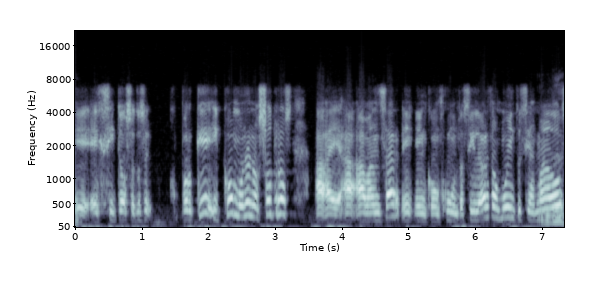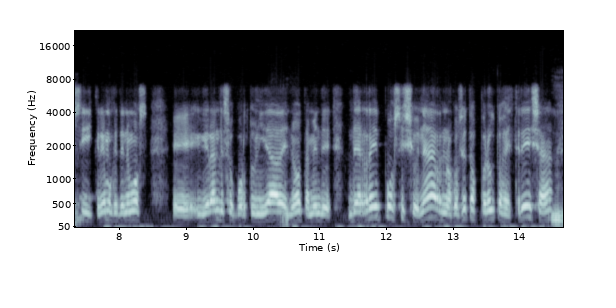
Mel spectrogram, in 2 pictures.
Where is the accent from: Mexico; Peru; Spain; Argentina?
Argentina; Concordia, Entre Ríos; Yo soy de Concordia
